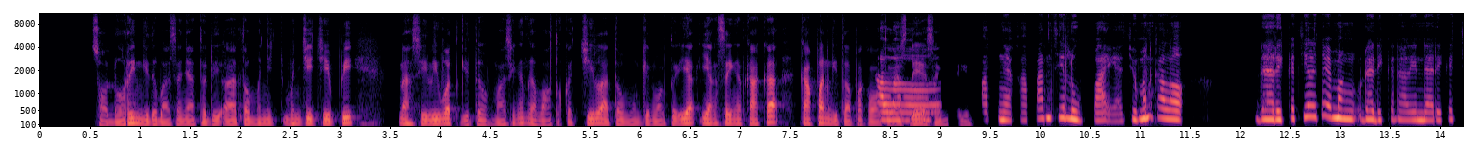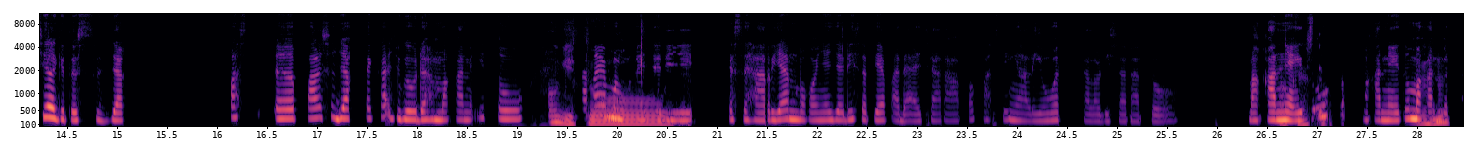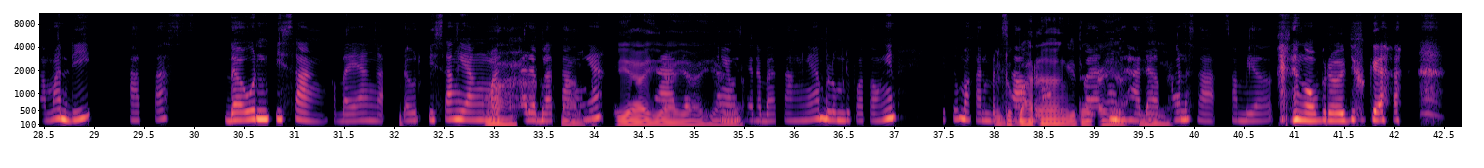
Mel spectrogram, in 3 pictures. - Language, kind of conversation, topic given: Indonesian, podcast, Adakah makanan lokal yang membuat kamu jatuh cinta?
- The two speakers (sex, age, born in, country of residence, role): female, 30-34, Indonesia, Indonesia, guest; male, 35-39, Indonesia, Indonesia, host
- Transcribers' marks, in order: other background noise; unintelligible speech; tapping; laughing while speaking: "ada ngobrol juga"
